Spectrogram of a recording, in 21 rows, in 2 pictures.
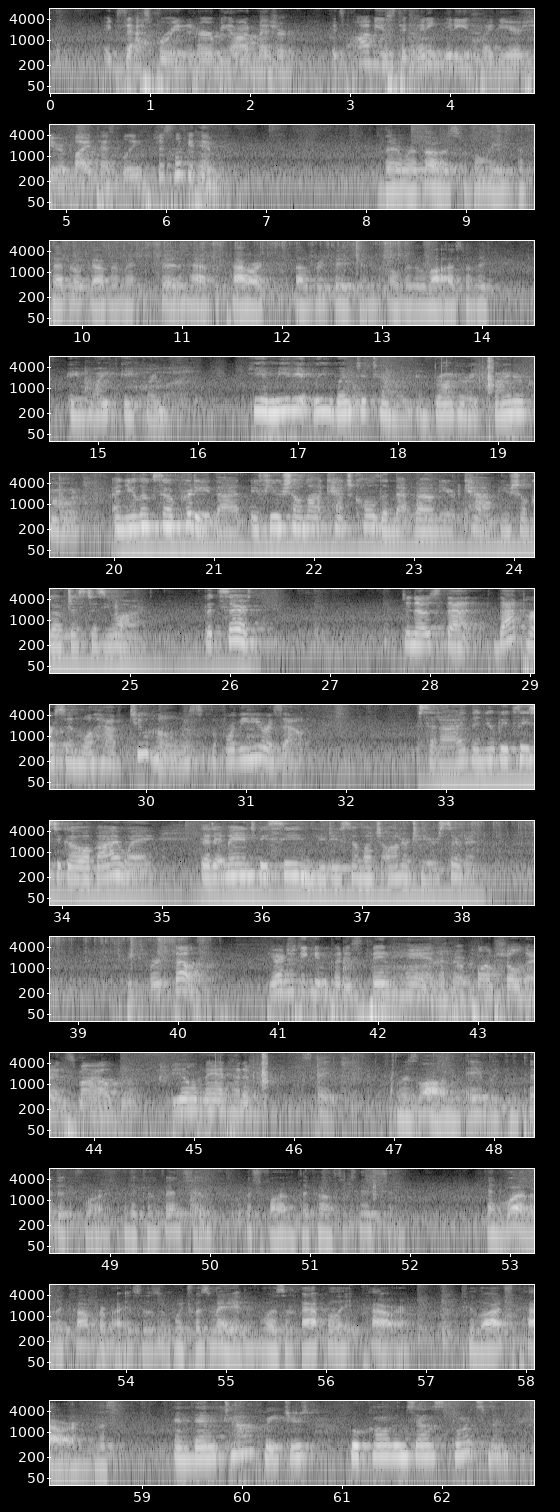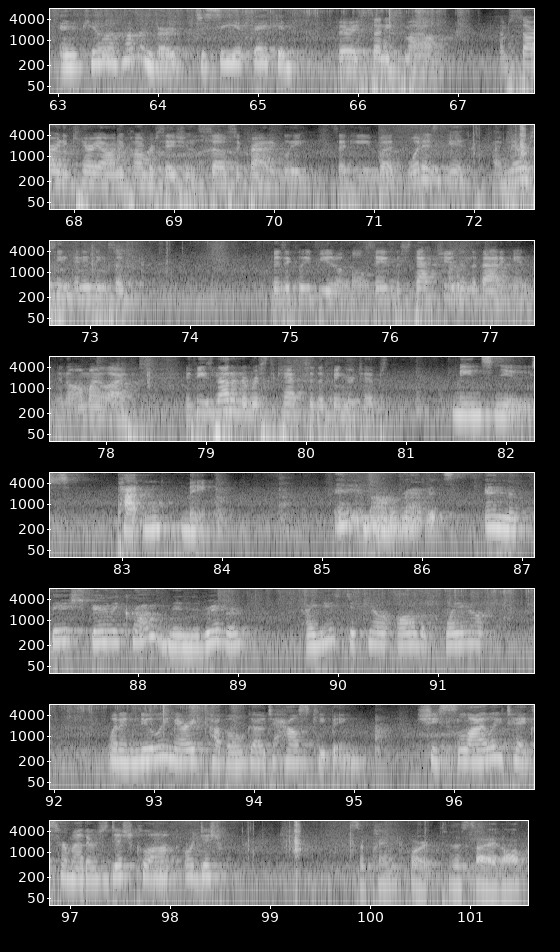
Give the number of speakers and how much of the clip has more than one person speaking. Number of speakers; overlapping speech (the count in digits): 5, no overlap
